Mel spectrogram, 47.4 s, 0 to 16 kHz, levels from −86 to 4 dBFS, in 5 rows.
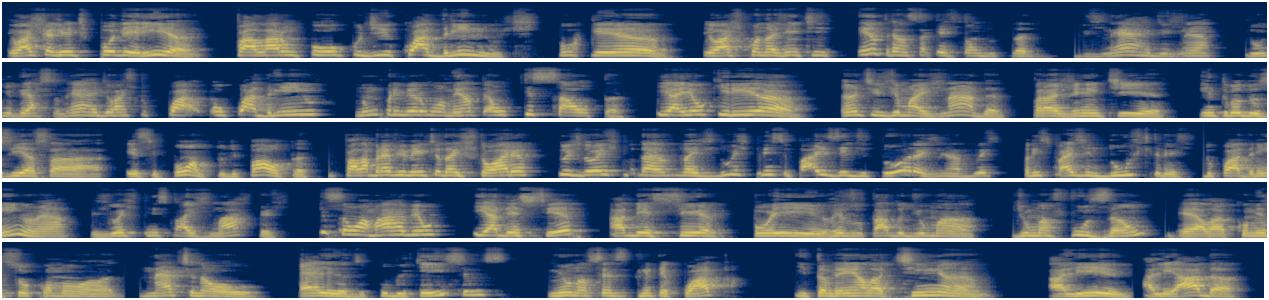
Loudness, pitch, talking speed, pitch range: -15 LUFS, 185 Hz, 140 wpm, 160-220 Hz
